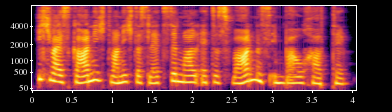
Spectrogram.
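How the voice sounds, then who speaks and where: A woman voicing a sick, lonely old woman in a storybook reading, speaking quietly and tenderly. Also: fairly low pitch, measured pace, slightly rough.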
